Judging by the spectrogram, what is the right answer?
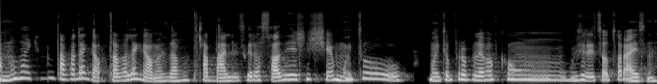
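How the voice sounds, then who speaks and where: A soft-spoken, mumbling woman at medium pitch with ordinary pitch variation, a fairly quick pace and hardly any pauses. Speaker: podcast co-host. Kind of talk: casual chat. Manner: mumbling, speaks inward.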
